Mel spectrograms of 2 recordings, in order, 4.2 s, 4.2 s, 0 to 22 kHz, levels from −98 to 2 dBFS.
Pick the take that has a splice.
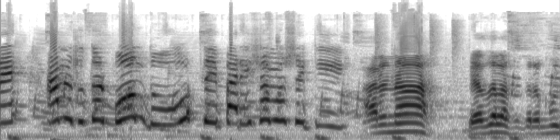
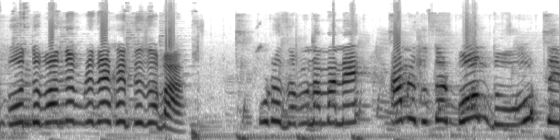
second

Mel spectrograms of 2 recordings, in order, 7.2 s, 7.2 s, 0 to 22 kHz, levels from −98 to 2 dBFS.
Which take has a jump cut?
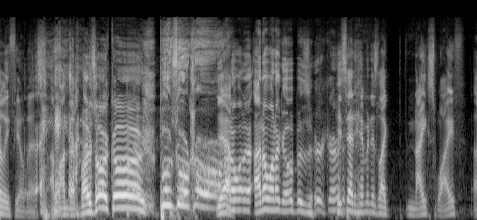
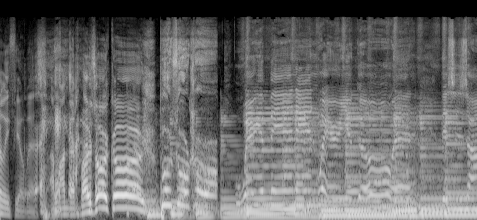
second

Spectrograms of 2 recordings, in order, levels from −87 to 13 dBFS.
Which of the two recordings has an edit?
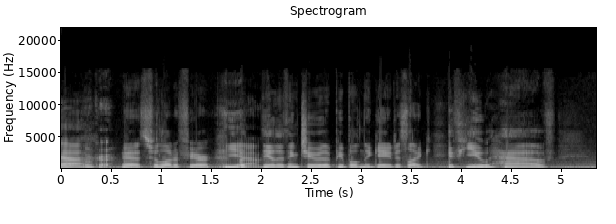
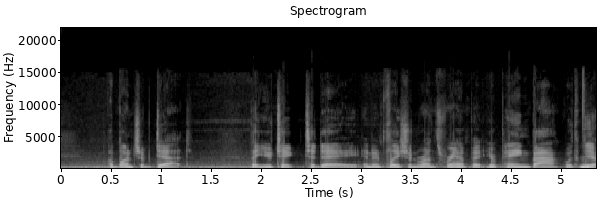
first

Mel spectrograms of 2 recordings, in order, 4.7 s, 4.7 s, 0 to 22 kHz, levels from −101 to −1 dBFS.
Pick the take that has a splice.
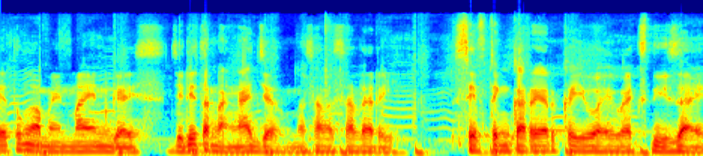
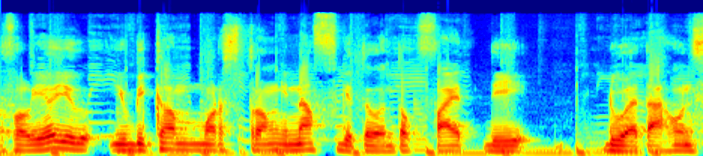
first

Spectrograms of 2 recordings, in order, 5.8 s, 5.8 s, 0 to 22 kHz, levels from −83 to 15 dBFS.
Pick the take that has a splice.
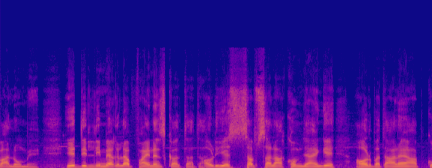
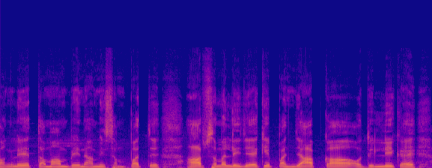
first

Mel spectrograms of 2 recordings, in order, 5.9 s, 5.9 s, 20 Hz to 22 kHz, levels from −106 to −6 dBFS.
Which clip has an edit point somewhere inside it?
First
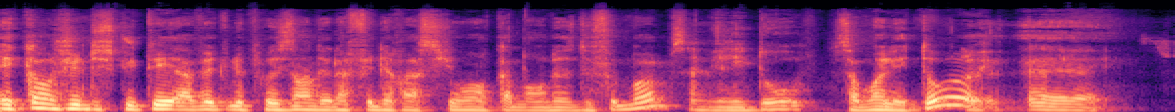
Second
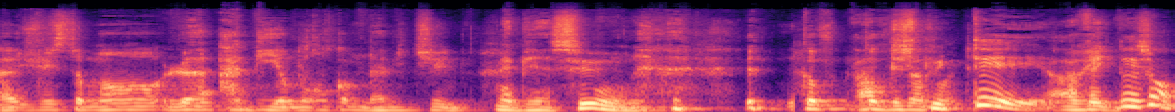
second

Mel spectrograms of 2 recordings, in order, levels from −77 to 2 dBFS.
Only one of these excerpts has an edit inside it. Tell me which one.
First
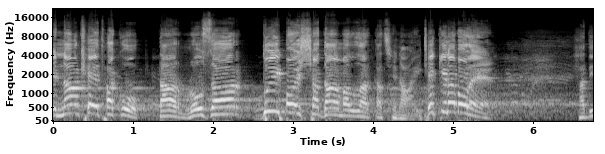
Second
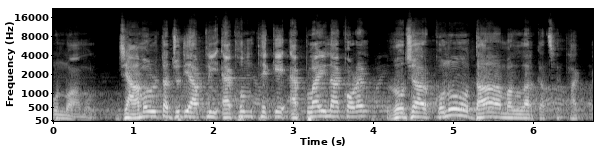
second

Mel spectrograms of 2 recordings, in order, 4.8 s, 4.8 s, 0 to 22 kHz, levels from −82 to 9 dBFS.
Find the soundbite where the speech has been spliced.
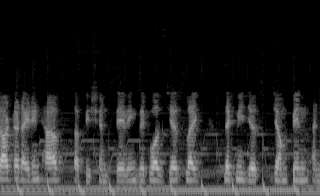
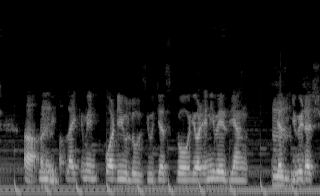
second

